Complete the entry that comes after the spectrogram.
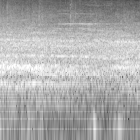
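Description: A judo arena crowd at a European Open in Rome roars steadily for an Italian woman competing, a dense continuous wall of cheering and shouting close and loud throughout.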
